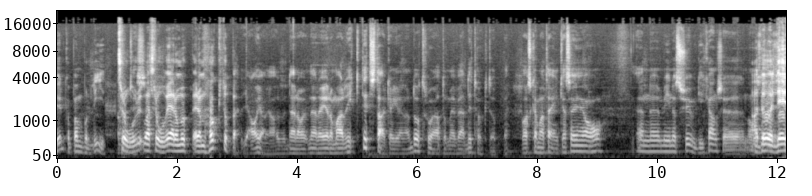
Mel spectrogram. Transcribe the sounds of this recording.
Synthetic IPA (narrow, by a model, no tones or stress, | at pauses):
ʏɾkapʰɔɛnbʊliː | t̪ʰɾuːvat̪ʰɾuːɾvɪæɖɔmɵpːəæɖɔmɦœkt̪ɵpːəjɑːjɑːjɑ̰næɖɔnæɖɛæɖɔmhaɾɾɪkt̪ɪt̪st̪aɾkaɡɾɛjənd̪ɔt̪ʰɾuːjaat̪̚d̪ɔmæɾvɛld̪ɪt̪hœkt̪ɵpːə | vaskamant̪ʰɛŋkasɛjɑː | ɛnmiːnɵsɕʉ̟ːɡɪkʰanʂə̰nɔ̰ʔa̰d̪ɔd̪ɛ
